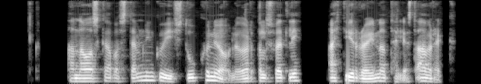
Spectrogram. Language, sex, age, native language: Icelandic, male, 40-49, Icelandic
